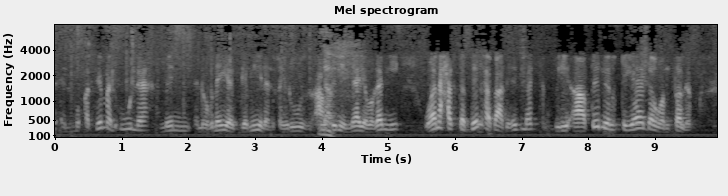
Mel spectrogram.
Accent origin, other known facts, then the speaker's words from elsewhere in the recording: Egypt; إحنا عندنا في مصر مشروع قومي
